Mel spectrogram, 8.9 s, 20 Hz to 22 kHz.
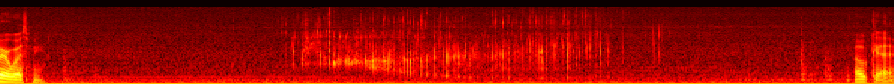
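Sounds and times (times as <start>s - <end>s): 
speech: 0.0s - 0.5s, 8.6s - 8.9s
low steady hum: 0.0s - 8.9s
hot coffee pouring into a cup: 2.8s - 6.7s.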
